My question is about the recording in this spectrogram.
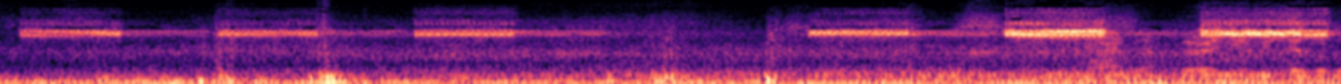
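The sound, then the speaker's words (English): Car alarms triggered by an intense storm, during which a rare tornado touched down in a suburb of Los Angeles, California, blare in a repeating on-off pattern of steady high-pitched tones, roughly six bursts, over a constant low rumble of wind and weather noise. “The sound of car alarms triggered by the intense storm was captured by a weather tracker”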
